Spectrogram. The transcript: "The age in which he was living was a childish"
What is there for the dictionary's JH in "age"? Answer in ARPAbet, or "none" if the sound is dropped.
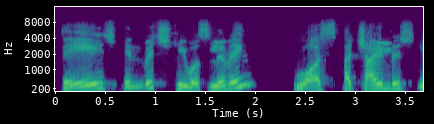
JH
